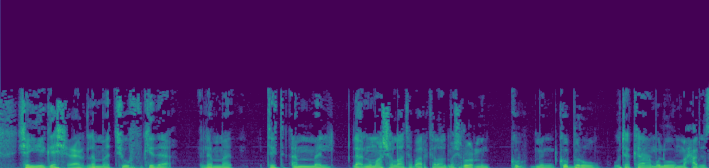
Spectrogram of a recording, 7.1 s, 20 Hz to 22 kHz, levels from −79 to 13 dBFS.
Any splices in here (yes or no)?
yes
